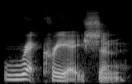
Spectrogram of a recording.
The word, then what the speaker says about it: recreation: to use this word recreation with a short e sound Recreation is an activity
